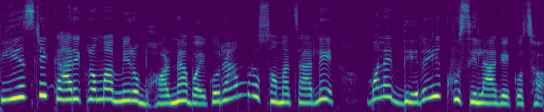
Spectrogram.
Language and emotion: Nepali, happy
